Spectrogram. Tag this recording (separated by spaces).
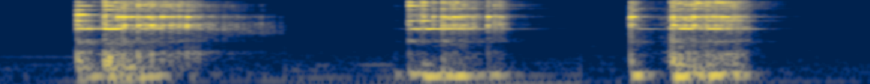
cash coin money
